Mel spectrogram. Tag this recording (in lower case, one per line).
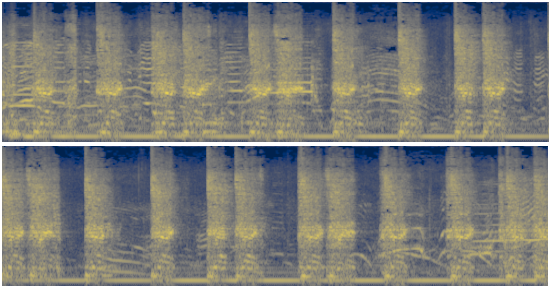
outside, rural or natural
speech
music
